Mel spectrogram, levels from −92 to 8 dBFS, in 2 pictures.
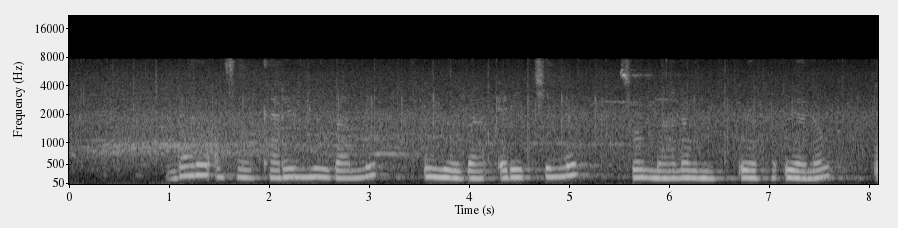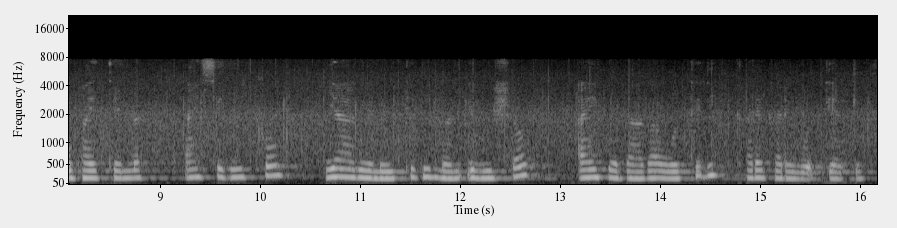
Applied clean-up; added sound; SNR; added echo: none; Applause / Cheering; 14 dB; reverberation time 1.0 s.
